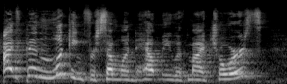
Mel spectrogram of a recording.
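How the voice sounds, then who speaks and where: A woman uses a put-on character voice with a fairly high pitch. She speaks at a fairly quick pace. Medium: read story.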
